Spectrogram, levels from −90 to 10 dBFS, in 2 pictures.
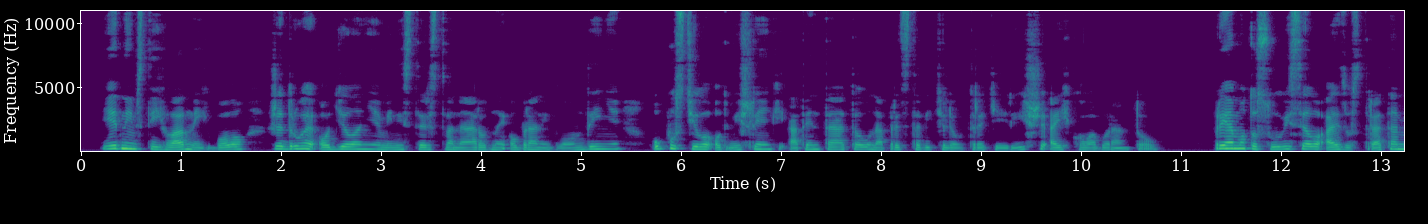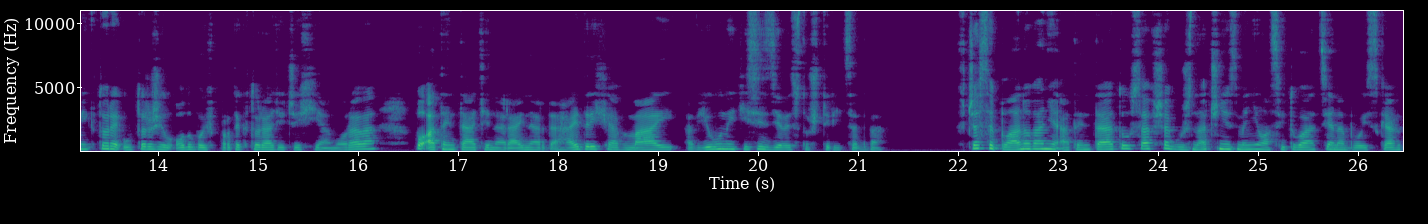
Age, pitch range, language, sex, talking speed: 30-49, 155-195 Hz, Slovak, female, 140 wpm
